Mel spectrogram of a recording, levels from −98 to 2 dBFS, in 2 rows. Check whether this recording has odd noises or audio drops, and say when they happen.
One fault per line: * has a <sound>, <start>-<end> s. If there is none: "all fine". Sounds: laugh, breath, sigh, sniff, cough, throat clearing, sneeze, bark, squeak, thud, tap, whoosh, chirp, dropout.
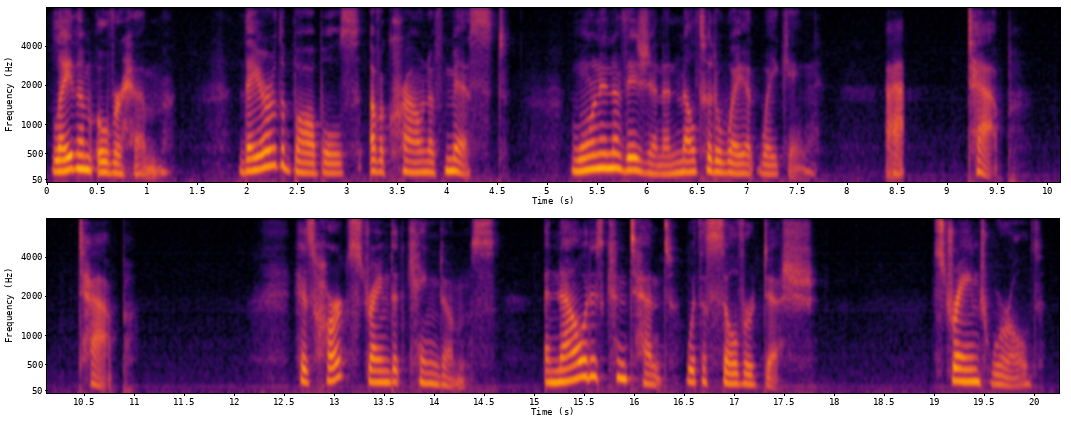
* has a laugh, 8.4-8.6 s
